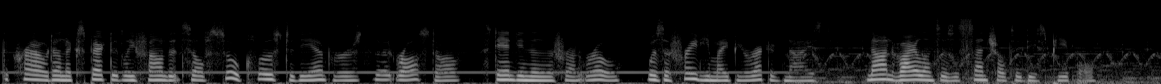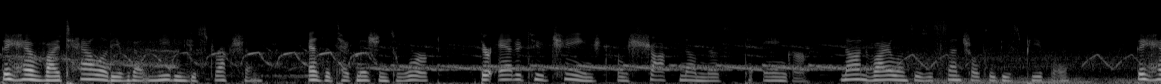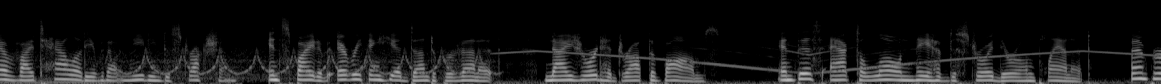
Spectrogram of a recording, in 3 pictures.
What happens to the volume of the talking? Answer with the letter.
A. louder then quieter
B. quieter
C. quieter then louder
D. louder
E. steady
C.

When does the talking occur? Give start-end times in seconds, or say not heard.
0.0-34.7.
